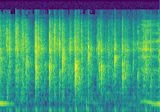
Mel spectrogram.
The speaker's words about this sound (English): Give him a clap.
